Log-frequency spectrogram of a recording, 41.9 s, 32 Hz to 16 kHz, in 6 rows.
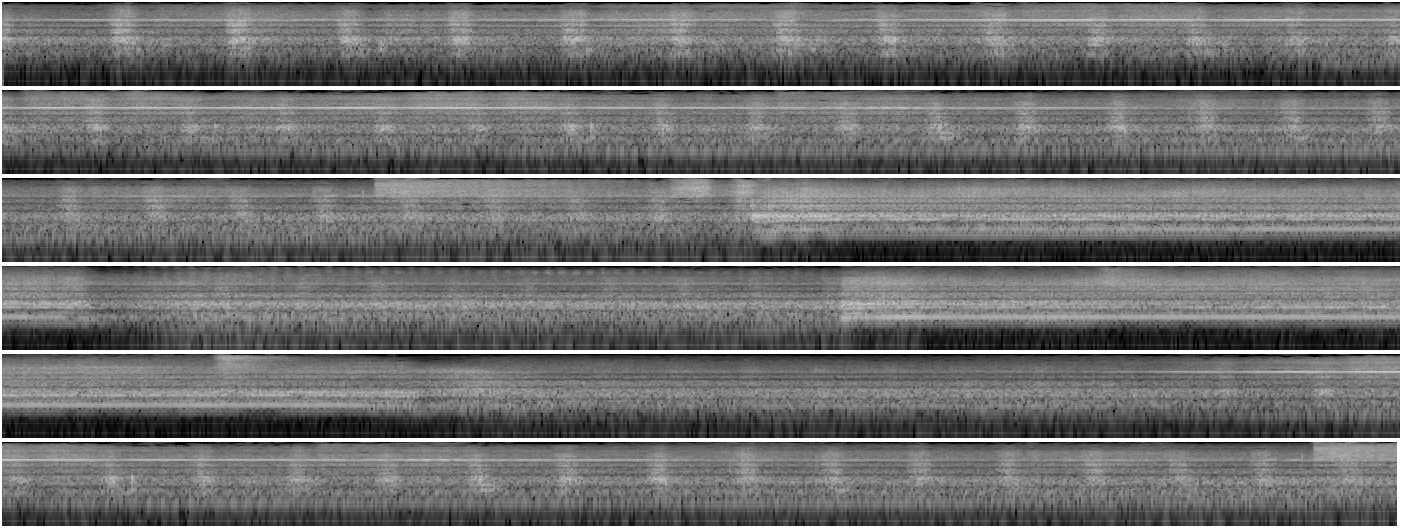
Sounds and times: Railroad car, train wagon: 0.0s - 41.9s
Train: 0.0s - 41.9s.

